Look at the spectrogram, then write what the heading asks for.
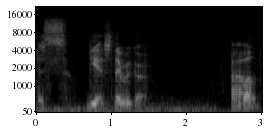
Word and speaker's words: Deinonychus: I cannot remember how to pronounce... Deinonychus.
